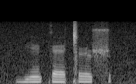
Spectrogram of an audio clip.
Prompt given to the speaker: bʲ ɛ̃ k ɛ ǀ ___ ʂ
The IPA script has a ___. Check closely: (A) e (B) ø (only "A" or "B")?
B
